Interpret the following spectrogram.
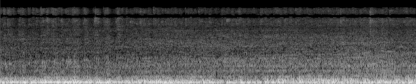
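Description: Chevrolet Silverado pickup's engine running at low speed, a steady deep rumble.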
